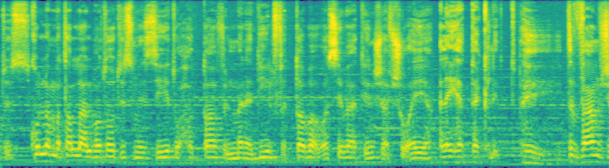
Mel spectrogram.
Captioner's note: laughing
